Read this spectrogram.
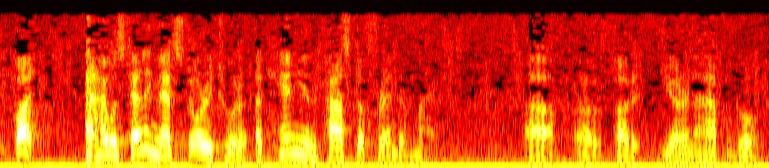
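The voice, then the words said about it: Mock British-Nigerian accent. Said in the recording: “I have adopted the mock British / Nigerian accent in all of my teaching ... I could have come here today and used my American accent ... I'm so into this after 4 weeks, just bear with me”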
